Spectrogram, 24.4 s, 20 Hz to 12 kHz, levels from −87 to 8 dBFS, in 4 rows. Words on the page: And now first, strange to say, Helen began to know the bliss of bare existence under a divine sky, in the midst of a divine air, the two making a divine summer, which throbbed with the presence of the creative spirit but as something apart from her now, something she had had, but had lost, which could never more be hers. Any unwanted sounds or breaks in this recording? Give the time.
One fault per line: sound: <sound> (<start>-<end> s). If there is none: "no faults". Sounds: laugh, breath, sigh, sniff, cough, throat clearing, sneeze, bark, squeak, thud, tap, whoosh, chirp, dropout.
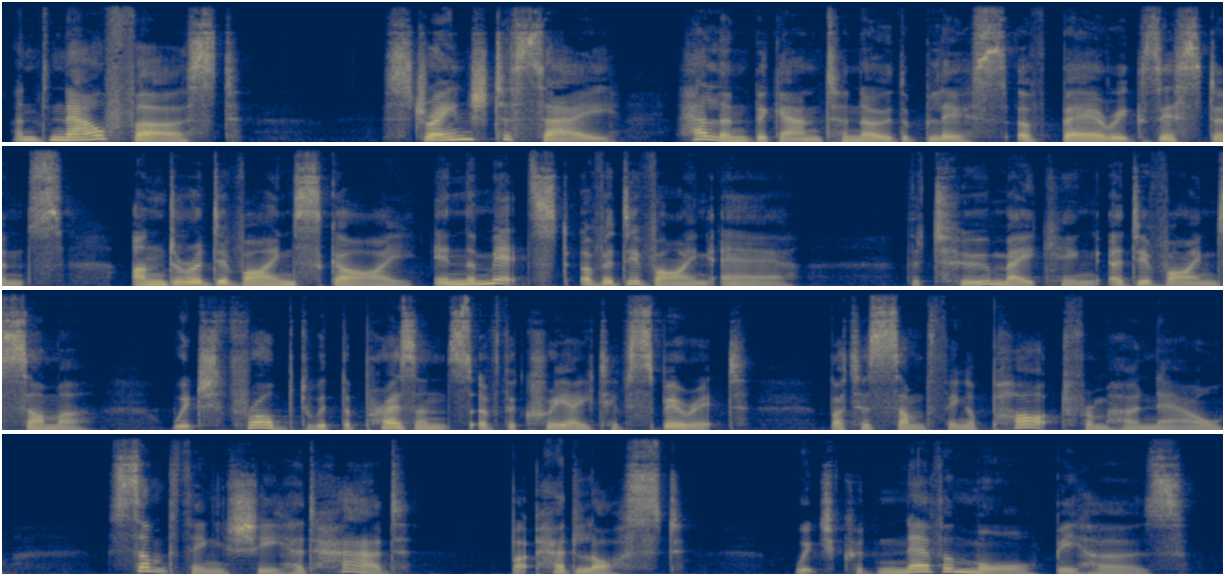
no faults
